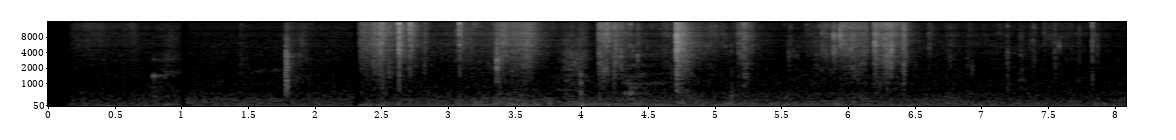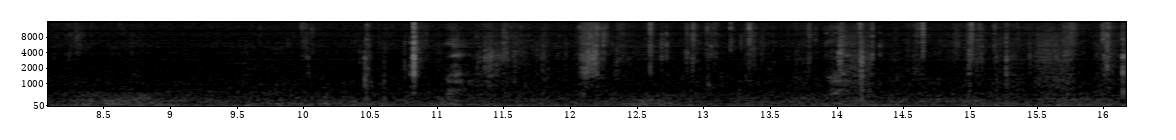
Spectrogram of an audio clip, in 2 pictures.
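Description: Faint rustling, scuffing and crinkling with scattered sharp clicks, busiest in the first half: a boulderer moving from the crash pad onto the rock, with shoes and hands scuffing on stone and the pad rustling.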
